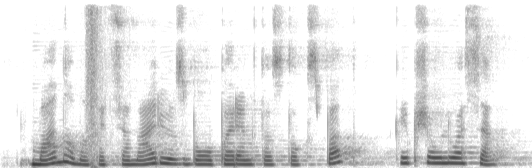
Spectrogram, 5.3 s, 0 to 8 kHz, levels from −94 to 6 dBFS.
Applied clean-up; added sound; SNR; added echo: neural separator model SepFormer DNS4.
